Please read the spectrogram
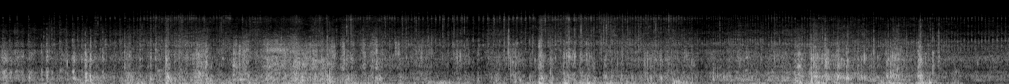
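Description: Electric mountain bike descending a rocky dirt singletrack: tyres crunching over loose stones and the bike rattling and knocking over the bumps, with a low rumble of wind on the microphone.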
